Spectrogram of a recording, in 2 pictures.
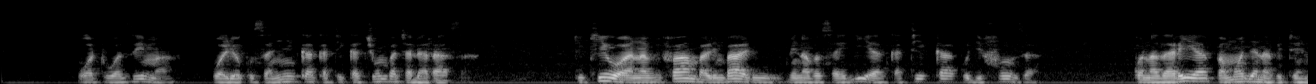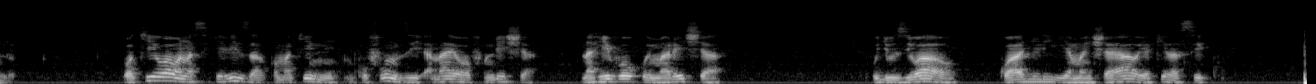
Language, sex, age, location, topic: Swahili, male, 25-35, Dar es Salaam, education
